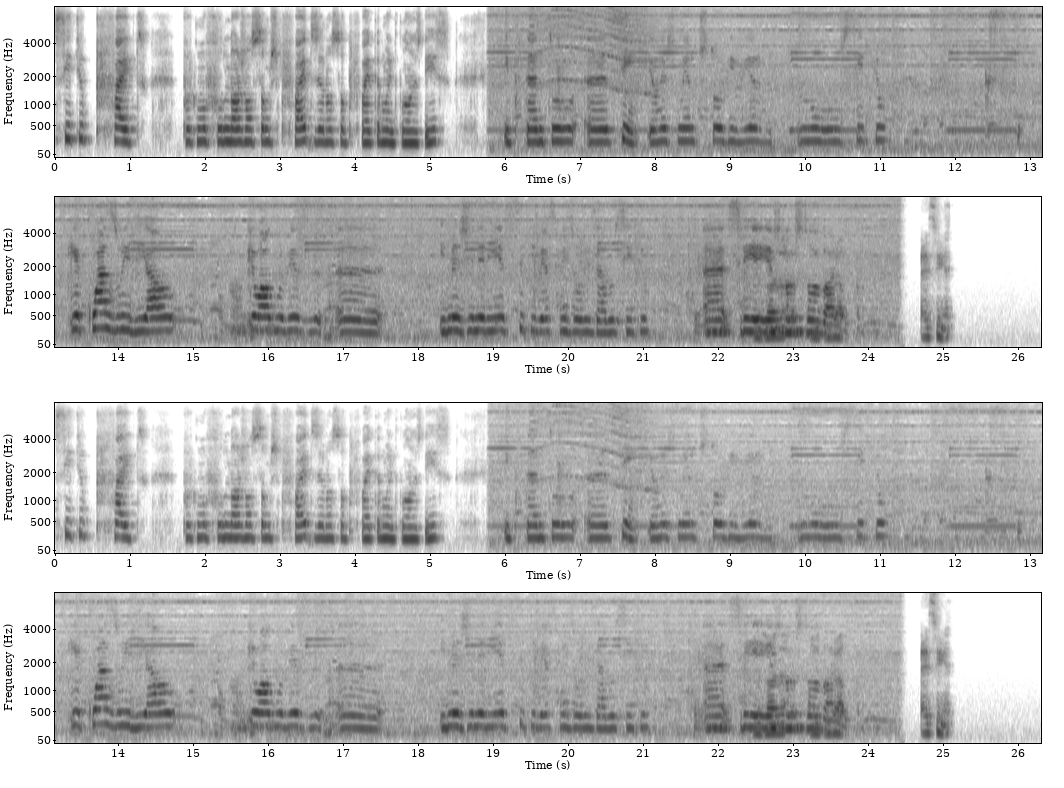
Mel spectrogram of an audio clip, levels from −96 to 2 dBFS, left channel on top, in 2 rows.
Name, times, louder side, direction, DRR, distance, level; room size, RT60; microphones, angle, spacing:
voice 1, 0.0-5.2 5.5-5.6 6.0-9.6 9.9-11.5 12.4-12.9 13.3-14.8 15.4-17.5 18.3-21.1 21.8-23.7, left 5 dB, 55° left, 0.4 m, -30 dB
sound 1, 5.8-24.4, left 6 dB, 75° left, 0.9 m, -41 dB
voice 2, 15.3-15.8 21.6-21.8 22.5-22.9 23.2-23.7 24.7-25.1, equal, 10° right, 0.5 m, -34 dB
5.3 x 4.0 x 2.5 m
head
